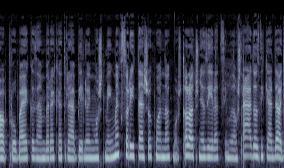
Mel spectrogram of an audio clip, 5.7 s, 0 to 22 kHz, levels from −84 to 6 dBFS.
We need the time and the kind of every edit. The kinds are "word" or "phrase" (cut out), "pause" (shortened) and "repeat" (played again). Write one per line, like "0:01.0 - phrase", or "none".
none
